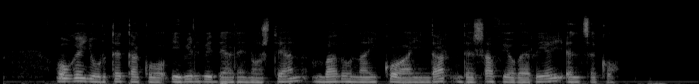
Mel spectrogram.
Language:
Basque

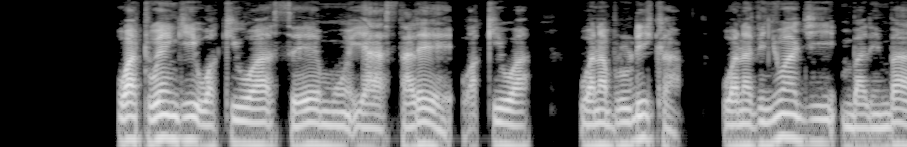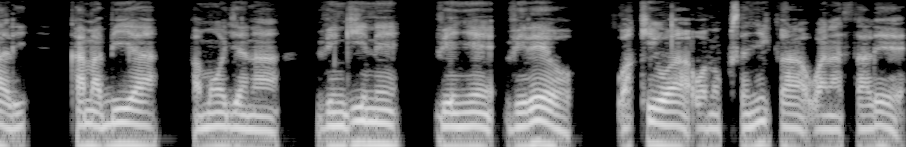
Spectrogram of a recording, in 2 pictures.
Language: Swahili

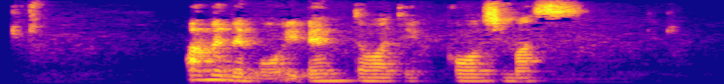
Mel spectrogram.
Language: Japanese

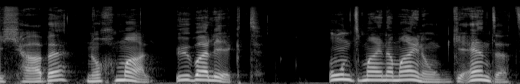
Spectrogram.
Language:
German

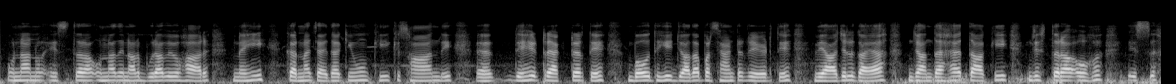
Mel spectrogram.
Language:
Punjabi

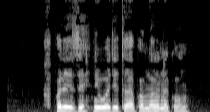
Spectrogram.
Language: Pashto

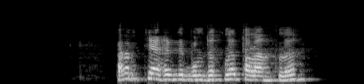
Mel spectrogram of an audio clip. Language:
Bashkir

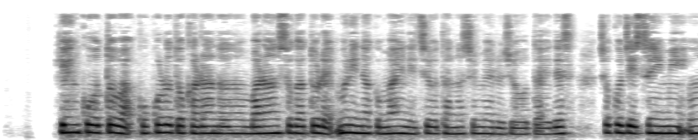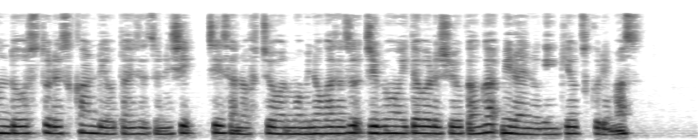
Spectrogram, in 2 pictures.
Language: Japanese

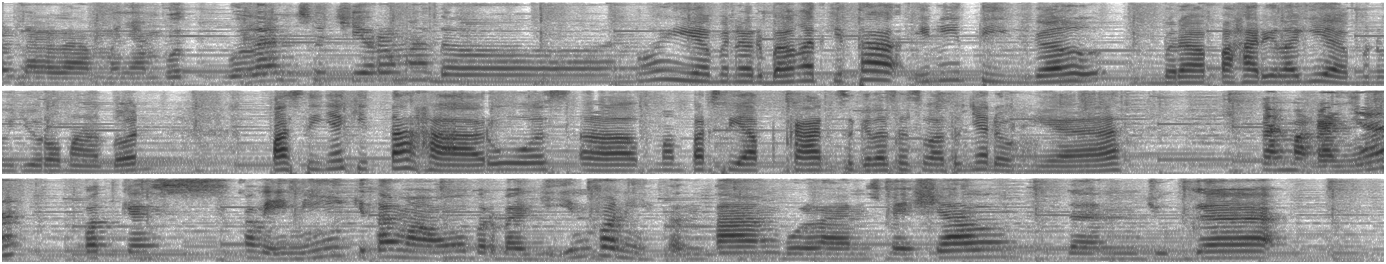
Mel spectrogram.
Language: Indonesian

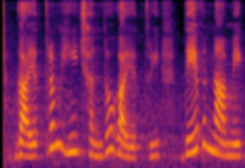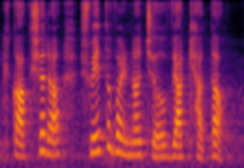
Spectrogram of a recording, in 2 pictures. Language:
Sanskrit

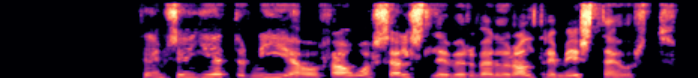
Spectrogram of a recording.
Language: Icelandic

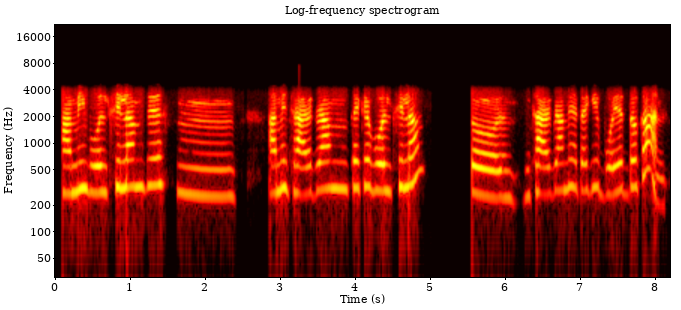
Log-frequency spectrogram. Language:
Bangla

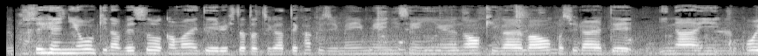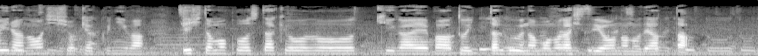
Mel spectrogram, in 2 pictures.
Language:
Japanese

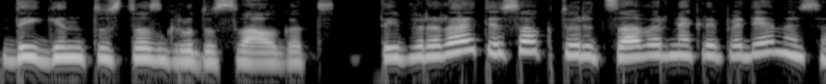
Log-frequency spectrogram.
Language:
Lithuanian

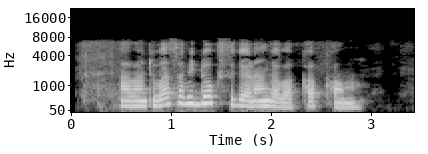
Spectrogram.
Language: Ganda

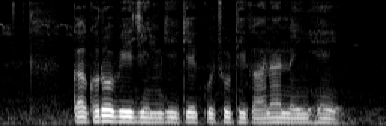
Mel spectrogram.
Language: Chhattisgarhi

